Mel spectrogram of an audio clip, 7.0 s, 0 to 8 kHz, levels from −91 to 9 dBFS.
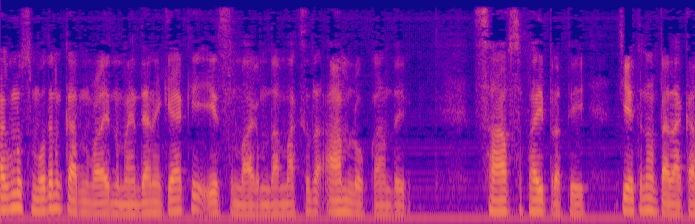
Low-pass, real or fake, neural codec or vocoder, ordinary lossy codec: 7.2 kHz; real; none; MP3, 48 kbps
